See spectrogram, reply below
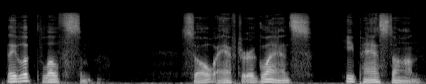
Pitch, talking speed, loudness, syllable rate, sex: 95 Hz, 140 wpm, -21 LUFS, 5.1 syllables/s, male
